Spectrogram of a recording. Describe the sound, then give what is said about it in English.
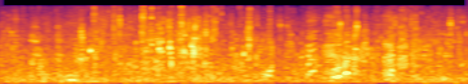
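Continuous water sloshing and splashing as farm workers wash squeaky bell peppers before boxing them for shipping, a busy, dense wash of wet noise without clear breaks. “The few remaining masked farm workers are washing squeaky bell peppers and boxing them to ship.”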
